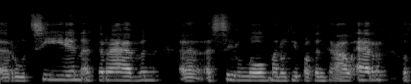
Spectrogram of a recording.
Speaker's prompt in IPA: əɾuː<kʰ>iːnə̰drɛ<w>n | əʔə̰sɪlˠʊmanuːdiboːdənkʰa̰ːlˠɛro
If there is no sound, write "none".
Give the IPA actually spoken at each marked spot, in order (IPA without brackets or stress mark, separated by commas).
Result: tʰ, v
